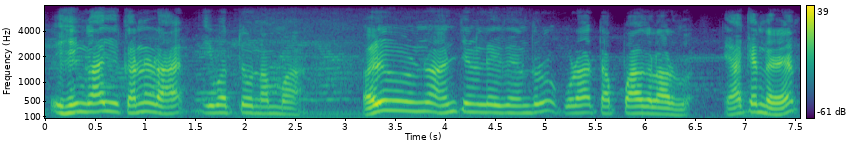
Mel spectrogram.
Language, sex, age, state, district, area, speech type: Kannada, male, 60+, Karnataka, Koppal, rural, spontaneous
